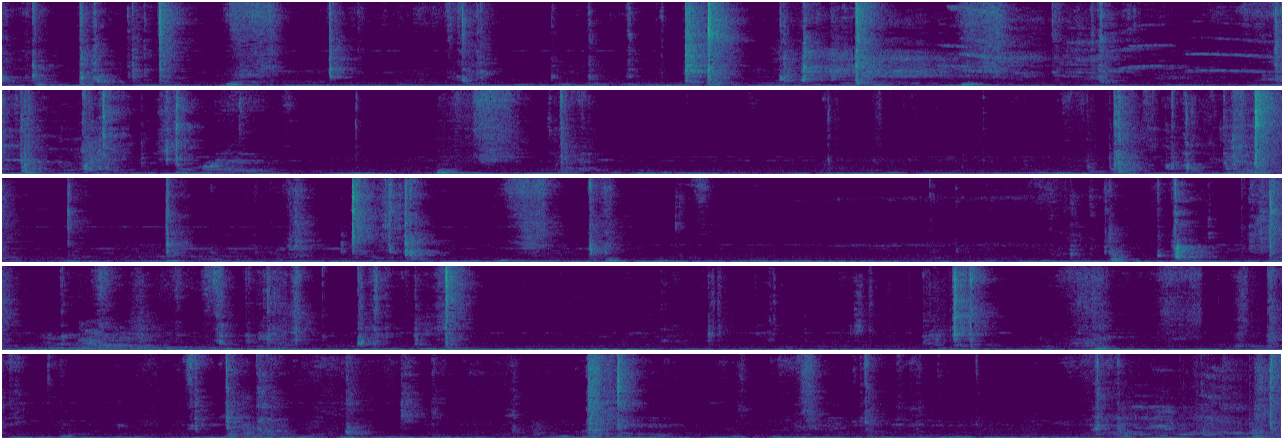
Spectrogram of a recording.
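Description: Playing cards being dealt one at a time onto a desk mat: a run of short, sharp clicks and slaps as each card comes off the deck and lands, with the deck being handled between them.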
